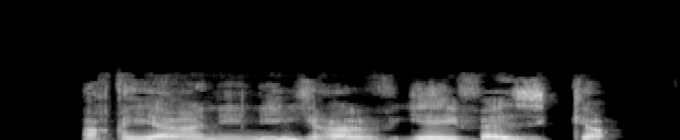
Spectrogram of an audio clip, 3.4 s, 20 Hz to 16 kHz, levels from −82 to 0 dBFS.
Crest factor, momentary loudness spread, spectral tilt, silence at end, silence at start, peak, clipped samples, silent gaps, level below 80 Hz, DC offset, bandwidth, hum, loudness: 16 dB; 9 LU; -5 dB/octave; 0.35 s; 0.45 s; -2 dBFS; under 0.1%; 2.81-2.86 s; -58 dBFS; under 0.1%; 7.8 kHz; none; -17 LUFS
